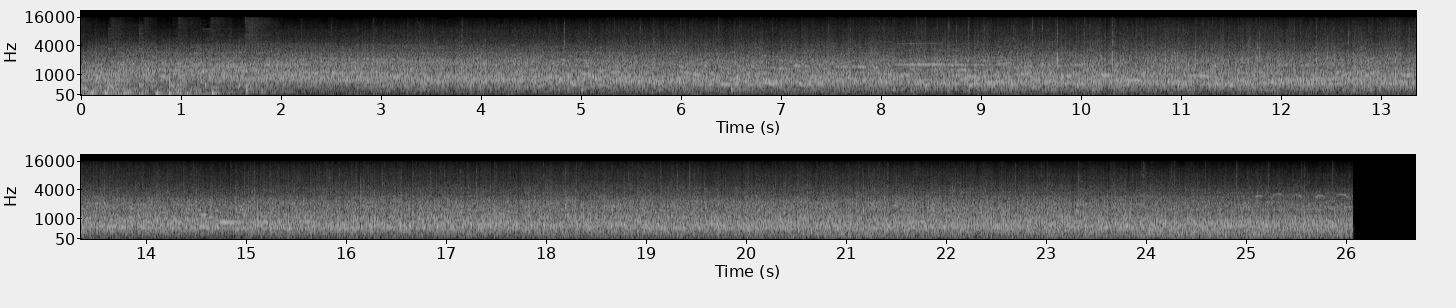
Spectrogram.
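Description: A brass cheering band's music stops about two seconds in, giving way to steady applause and crowd noise from a large stadium crowd.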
